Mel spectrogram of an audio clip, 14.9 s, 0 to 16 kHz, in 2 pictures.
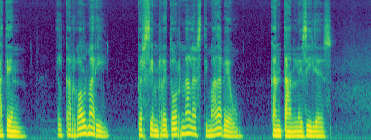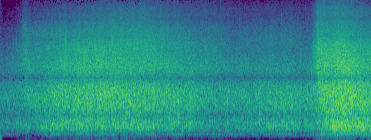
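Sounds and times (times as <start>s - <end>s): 
speech: 0.0s - 0.6s, 1.2s - 2.2s, 2.8s - 6.7s
sea waves washing ashore: 7.4s - 14.8s.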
